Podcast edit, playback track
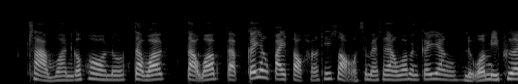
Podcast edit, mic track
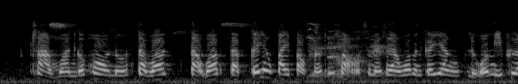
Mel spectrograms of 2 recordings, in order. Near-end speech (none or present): present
